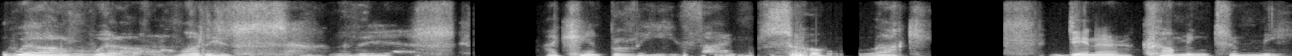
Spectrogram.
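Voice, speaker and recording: A put-on character voice, low-to-middle in pitch, with a menacing tone at a very slow pace. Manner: gloating, menacing.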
